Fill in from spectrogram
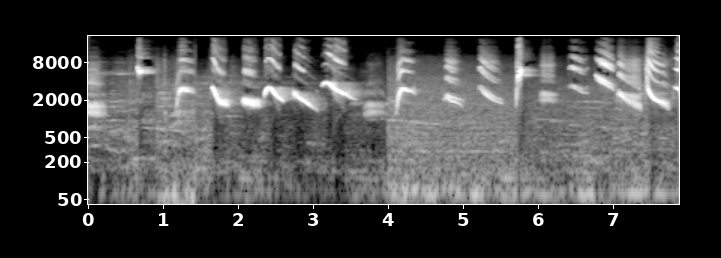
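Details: Green-winged saltator song for warm-up and song stimulation, recorded in the rain: loud clear whistled notes, many sliding steeply down, delivered in quick, uneven series with brief lower fluty notes and a soft hiss beneath.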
